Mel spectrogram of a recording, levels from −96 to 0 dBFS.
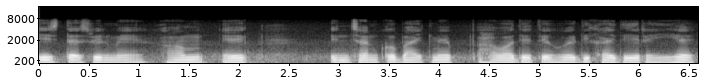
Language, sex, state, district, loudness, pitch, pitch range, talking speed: Hindi, male, Assam, Sonitpur, -15 LUFS, 125 Hz, 120-130 Hz, 145 wpm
